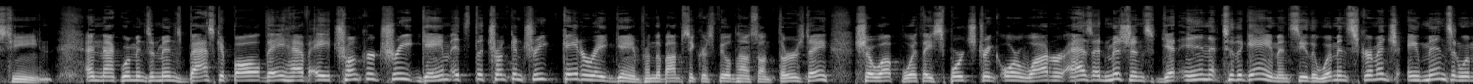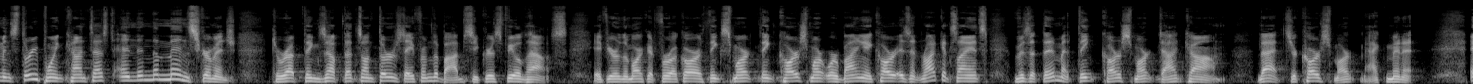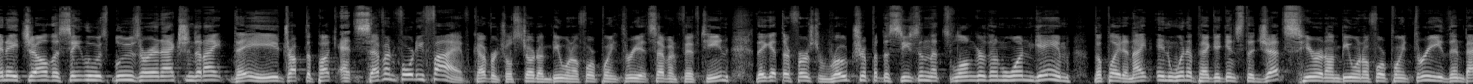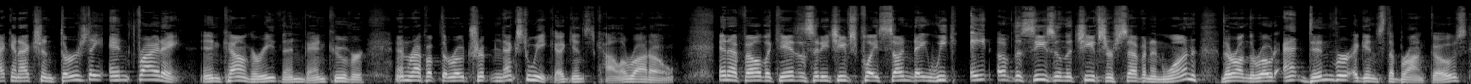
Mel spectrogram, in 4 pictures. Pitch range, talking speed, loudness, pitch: 145-195 Hz, 200 wpm, -19 LUFS, 170 Hz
